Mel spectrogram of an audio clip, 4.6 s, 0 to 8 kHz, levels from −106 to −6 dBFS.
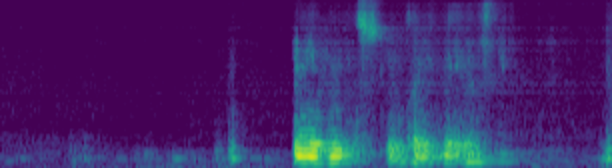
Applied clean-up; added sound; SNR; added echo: neural mask model DeepFilterNet 3.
